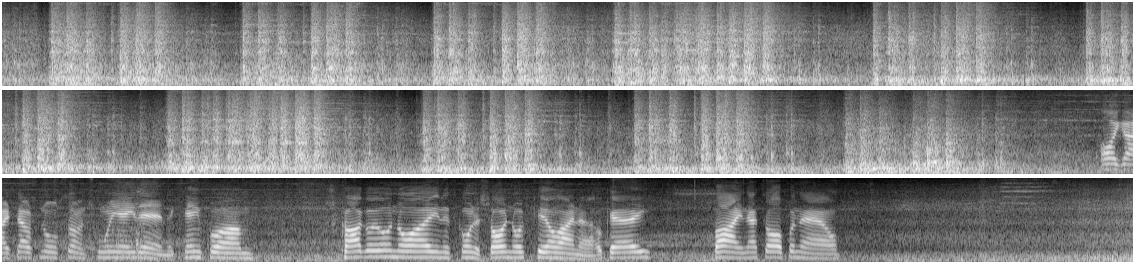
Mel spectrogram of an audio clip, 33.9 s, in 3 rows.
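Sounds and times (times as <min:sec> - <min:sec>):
train wheels clattering over rails: 0:00.0 - 0:25.2.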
